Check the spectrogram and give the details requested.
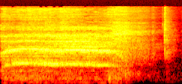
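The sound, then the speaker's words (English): A single drawn-out goat bleat played from a soundboard button, loud, with a strained wavering tone lasting about two seconds, then fading and ending in a brief sharp click. “That was supposed to be a goat button, but sure.”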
